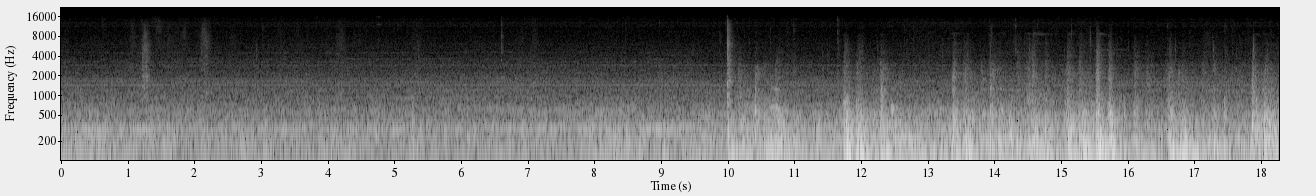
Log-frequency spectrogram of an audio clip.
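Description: A train hums and rumbles steadily as it moves along the track, growing louder as it speeds up.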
